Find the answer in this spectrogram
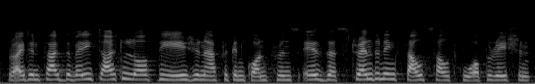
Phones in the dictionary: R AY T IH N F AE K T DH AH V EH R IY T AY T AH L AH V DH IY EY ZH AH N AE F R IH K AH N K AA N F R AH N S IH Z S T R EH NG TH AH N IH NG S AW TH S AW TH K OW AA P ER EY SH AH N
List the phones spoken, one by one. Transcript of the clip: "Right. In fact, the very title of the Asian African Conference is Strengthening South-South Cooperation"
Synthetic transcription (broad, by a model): R AY T IH N F AE K T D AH V EH R IY T AY T AH L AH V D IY EY ZH AH N AE F R IH K AH N K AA N F R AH N S IH Z S T R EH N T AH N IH NG S AW T S AW T K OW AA P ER EY SH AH N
